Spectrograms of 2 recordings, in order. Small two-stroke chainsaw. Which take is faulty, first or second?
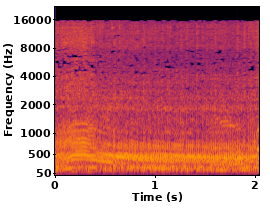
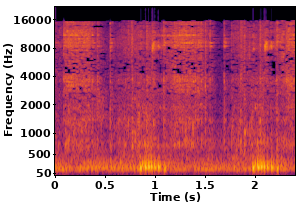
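second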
